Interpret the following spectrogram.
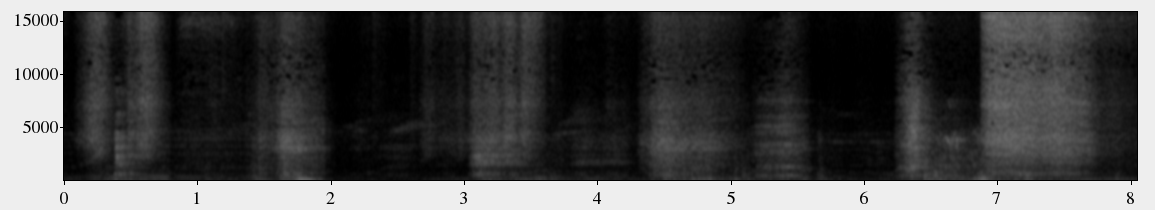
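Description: A lifter's forceful breaths, about five short bursts with hand rubbing between them, the last and longest near the end as he grips and lifts a 32.5 kg block-handle grip implement.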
